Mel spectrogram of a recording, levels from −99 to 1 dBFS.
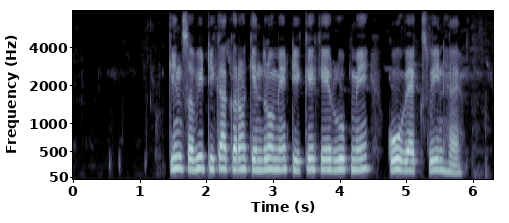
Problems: constant background noise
